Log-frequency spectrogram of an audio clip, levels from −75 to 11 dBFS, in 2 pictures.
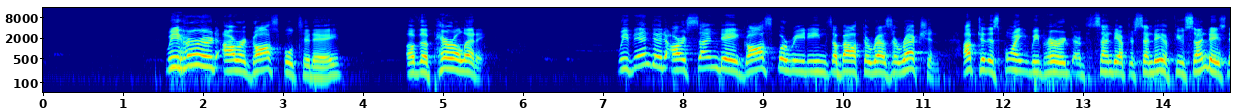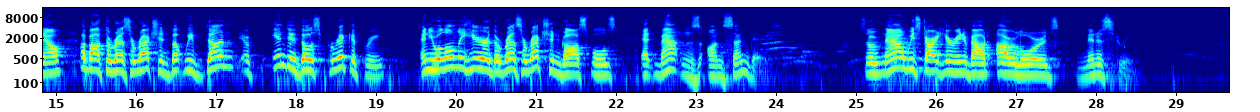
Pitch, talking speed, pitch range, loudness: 215 Hz, 120 wpm, 175-250 Hz, -20 LUFS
